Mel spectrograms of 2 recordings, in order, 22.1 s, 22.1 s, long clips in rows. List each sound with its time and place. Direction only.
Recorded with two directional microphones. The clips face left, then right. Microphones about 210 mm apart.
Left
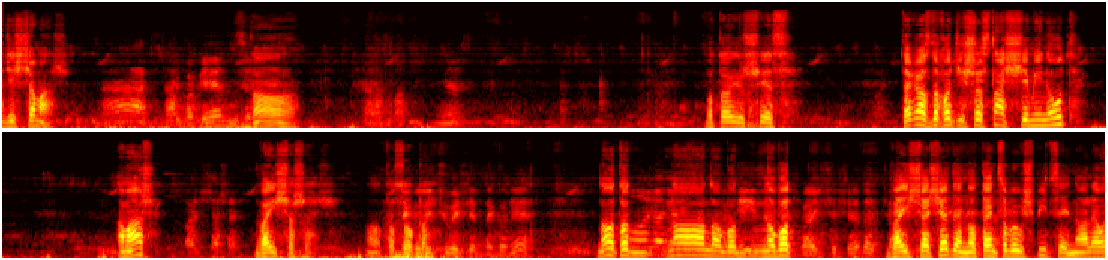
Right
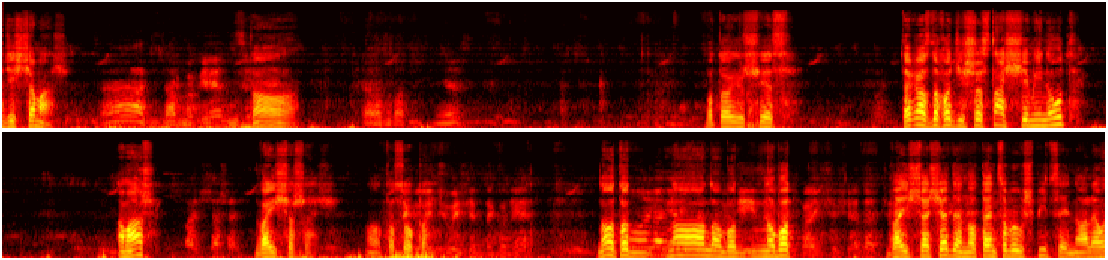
0.0 s speech: centre (ahead or behind)
1.1 s wild animals: 40° right (ahead or behind)
2.0 s speech: 40° left (ahead or behind)
2.4 s speech: centre (ahead or behind)
7.0 s speech: centre (ahead or behind)
12.2 s speech: 5° left (ahead or behind)
15.4 s speech: 40° left (ahead or behind)
17.0 s speech: centre (ahead or behind)
17.4 s a sound: 15° right (ahead or behind)
17.6 s speech: centre (ahead or behind)
19.0 s speech: 40° left (ahead or behind)
19.9 s speech: 10° left (ahead or behind)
